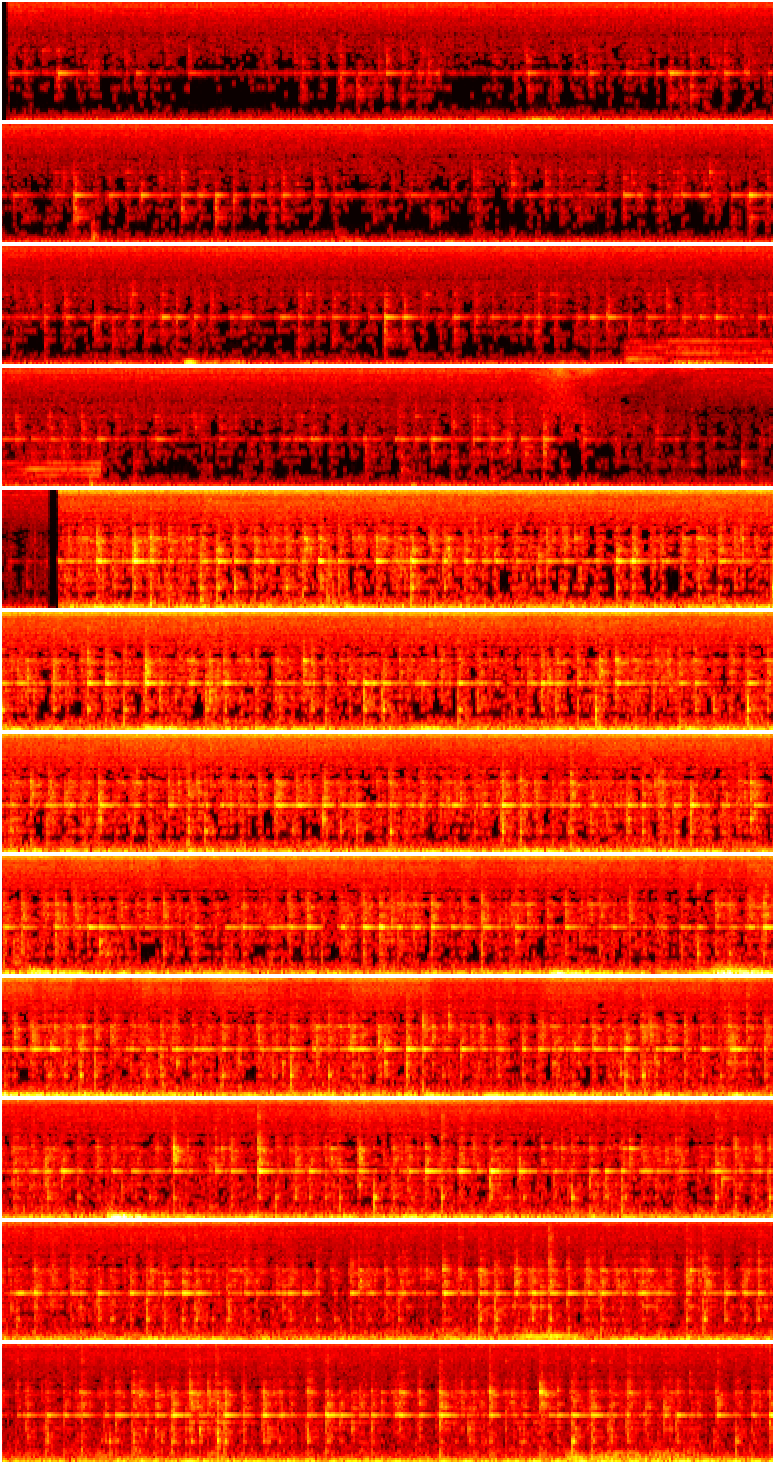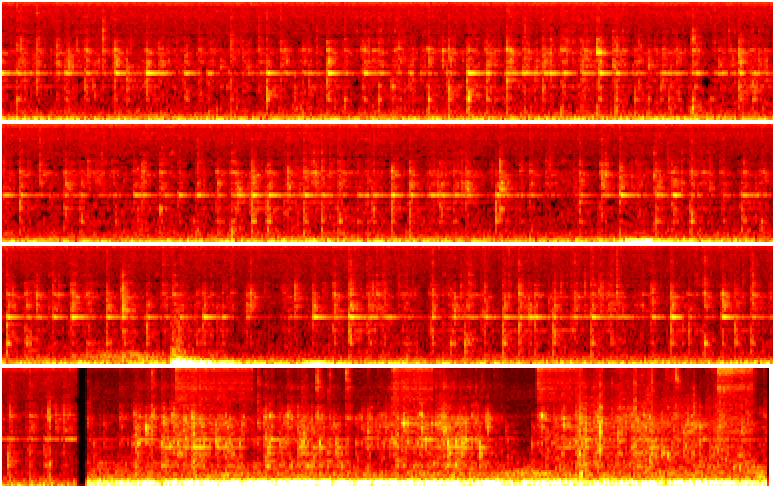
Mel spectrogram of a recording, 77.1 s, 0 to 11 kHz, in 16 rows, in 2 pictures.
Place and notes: Geary St, RM, San Francisco, CA, USA - Room heater
Small dorm room with a heat radiator by the window, it also has a steam valve to release steam. Does this 3 times a day.
27 September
